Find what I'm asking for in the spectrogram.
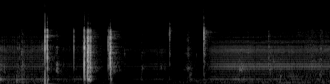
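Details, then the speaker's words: Old estate-sale tube radio on AC power: steady buzzing hum, suspected mains hum from a bad filter capacitor, not confirmed. "I can hear something. Oh, it's got a lot of buttons and switches on the side there. It's got a bad capacitor in it."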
